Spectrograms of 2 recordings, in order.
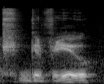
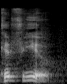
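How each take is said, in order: First: It is said sarcastically and dismissively. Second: It is said sincerely and warmly.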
